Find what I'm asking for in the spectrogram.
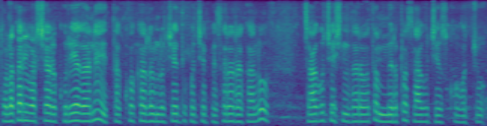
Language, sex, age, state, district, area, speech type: Telugu, male, 30-45, Telangana, Hyderabad, rural, spontaneous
